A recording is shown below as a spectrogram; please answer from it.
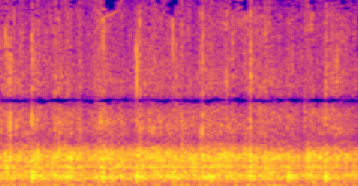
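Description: Near silence: faint, even room noise in a large hall.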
